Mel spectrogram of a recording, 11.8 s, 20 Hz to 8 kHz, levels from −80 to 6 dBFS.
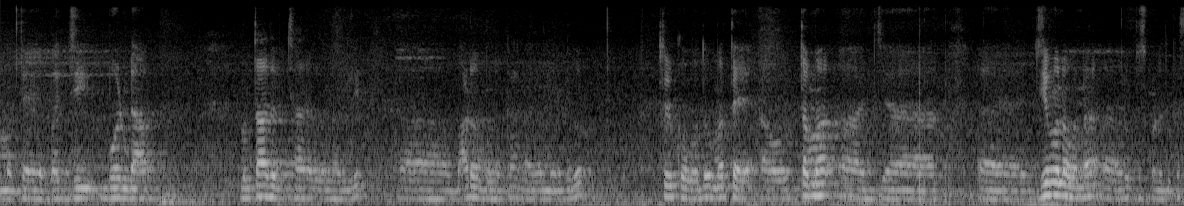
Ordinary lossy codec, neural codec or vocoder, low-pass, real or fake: none; vocoder, 44.1 kHz, 128 mel bands every 512 samples, BigVGAN v2; 7.2 kHz; fake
